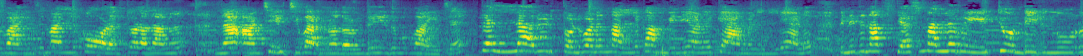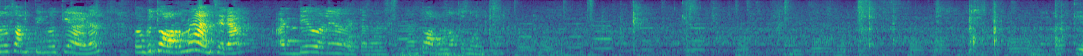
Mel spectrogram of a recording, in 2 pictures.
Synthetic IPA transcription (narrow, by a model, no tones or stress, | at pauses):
ʋaːŋit͡ɕːɨnɐlːɐko̞ːɭek̚t͡ɕːuɭːɐðaːɳɨ | naːʔaːʈt͡ɕe̞jt͡ɕːɨpɐrɐɲːɐɐðoːɳɖɨiðɨʋaːŋit͡ɕːɨiðe̞lːaːoɾueɽut̪ːoːɳɖɨpɐrɳːɐnɐlːɐkɐmbenijaːɳɨkaːmɐɭidejaːɳɨ | pinːeiðinːɐt̪jaːɕɐmnɐlːɐriːtːɨuɳɖɨiɾunːuːrɨsɐmt̪ʰiŋːokːe̞jaːɳɨ | nɐmɐk̬ːɨt̪orɐnːɐɲaːnt͡ɕeɾaːm | ɐ̰ɖioɭːejaːnɐiʈːɐnːaɳɲaːnt̪orɐnːokːenoːkːikːa | nːɐt̪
